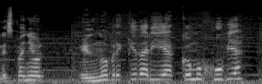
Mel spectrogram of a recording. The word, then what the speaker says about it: Juvia: la y del español el nombre quedaría como juvia pronunciándose el grupo de oración 6 realmente no es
